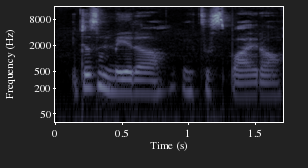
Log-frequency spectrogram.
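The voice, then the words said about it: Monotone put-on Australian accent. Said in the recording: “monotone Australian accent”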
